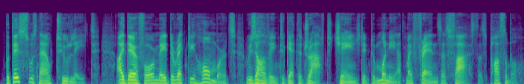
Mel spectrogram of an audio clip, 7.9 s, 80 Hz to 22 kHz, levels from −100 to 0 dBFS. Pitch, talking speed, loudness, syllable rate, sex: 115 Hz, 200 wpm, -21 LUFS, 5.5 syllables/s, male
